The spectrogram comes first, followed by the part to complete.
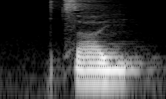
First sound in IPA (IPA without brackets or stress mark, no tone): t͡s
